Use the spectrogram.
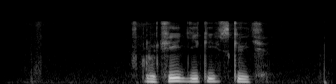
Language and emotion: Russian, neutral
